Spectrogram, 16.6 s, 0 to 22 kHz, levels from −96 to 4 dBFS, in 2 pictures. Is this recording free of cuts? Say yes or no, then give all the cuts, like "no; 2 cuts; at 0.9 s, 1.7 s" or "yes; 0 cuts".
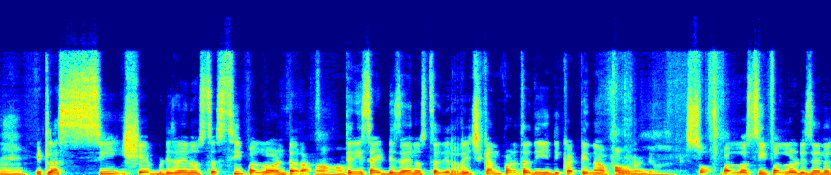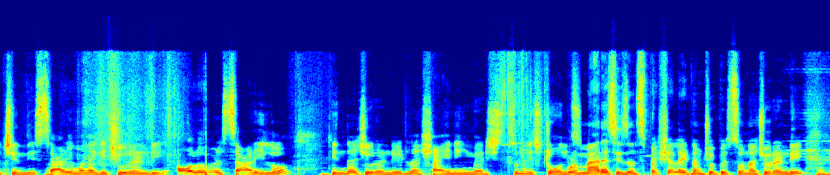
no; 1 cut; at 14.0 s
